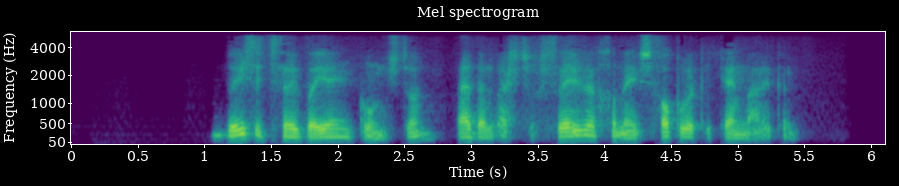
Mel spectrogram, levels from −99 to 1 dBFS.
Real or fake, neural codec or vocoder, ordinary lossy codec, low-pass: fake; codec, 16 kHz, 0.5 kbps, FunCodec, trained on Chinese and English, 25 frames a second; MP3, 32 kbps; 5.4 kHz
